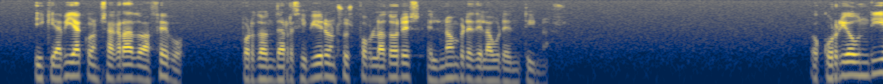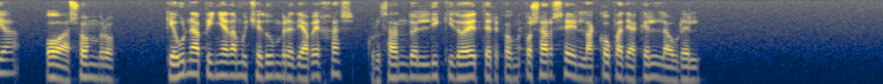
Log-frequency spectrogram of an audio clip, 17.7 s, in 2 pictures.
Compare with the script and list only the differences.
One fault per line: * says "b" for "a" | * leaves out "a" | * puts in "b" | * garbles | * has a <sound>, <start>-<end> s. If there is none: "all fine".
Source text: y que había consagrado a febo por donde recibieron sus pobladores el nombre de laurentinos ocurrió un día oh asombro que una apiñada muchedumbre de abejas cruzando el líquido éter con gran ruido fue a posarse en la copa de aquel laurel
* leaves out "gran ruido fue"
